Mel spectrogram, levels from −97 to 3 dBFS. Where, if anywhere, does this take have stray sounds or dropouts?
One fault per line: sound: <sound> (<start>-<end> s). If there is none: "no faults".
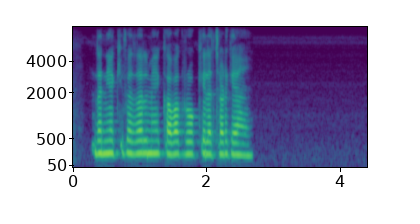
no faults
